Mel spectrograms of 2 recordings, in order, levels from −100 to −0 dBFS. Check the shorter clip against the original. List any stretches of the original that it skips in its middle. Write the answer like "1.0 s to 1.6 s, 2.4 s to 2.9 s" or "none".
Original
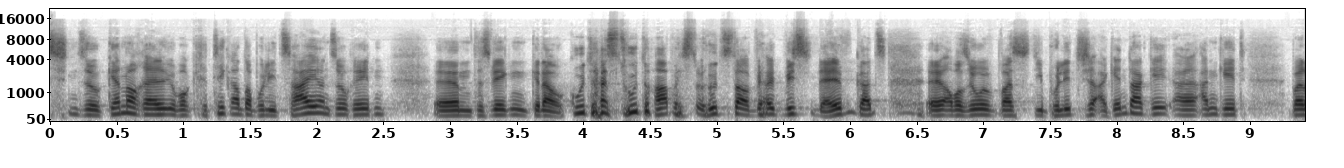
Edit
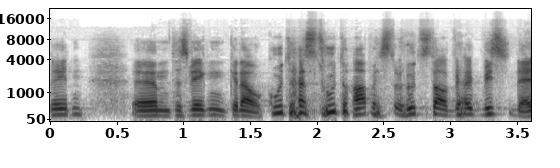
none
